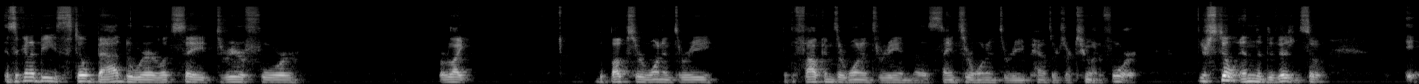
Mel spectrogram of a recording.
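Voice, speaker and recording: Opinionated man with a husky, mellow voice. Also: mid-range voice. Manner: opinionated, rambling with fillers, reads chat comments aloud. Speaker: host. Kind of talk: casual livestream sports talk.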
